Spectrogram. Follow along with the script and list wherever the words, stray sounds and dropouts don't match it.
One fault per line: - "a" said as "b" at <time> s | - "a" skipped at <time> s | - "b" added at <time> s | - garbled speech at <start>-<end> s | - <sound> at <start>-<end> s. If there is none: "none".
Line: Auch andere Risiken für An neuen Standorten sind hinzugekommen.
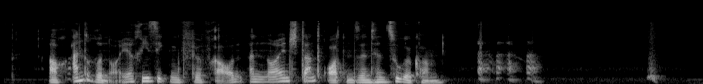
- "neue" added at 1.0 s
- "Frauen" added at 2.0 s
- cough at 4.8-5.5 s
- whoosh at 6.5-6.7 s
